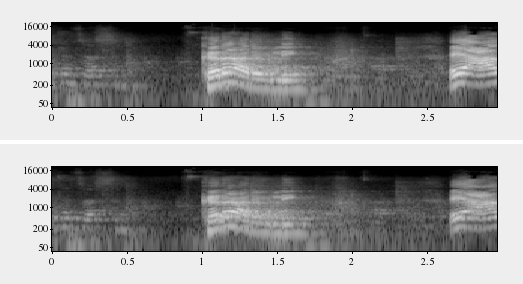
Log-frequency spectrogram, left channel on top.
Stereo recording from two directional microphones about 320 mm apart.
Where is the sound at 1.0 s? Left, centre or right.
Centre.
